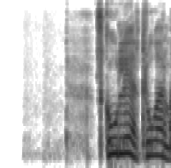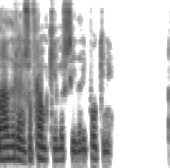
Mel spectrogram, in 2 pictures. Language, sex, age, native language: Icelandic, female, 30-39, Icelandic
